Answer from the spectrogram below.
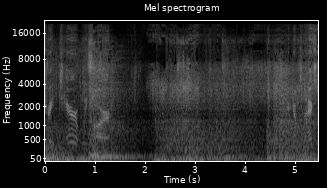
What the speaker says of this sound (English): Here comes the next volley.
